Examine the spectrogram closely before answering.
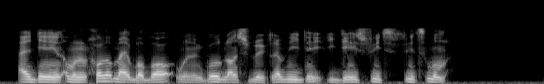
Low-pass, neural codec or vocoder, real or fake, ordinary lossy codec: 5.4 kHz; autoencoder, 22.05 kHz, a latent of 192 numbers a frame, VITS, trained on many speakers; fake; AAC, 48 kbps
